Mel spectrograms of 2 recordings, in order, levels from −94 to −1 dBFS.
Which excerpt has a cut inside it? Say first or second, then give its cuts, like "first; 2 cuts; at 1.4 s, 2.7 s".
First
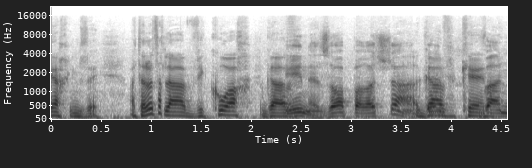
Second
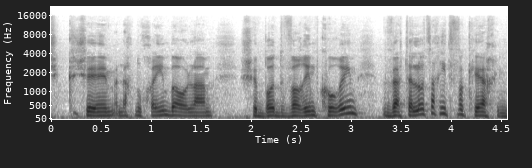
first; 2 cuts; at 1.1 s, 2.1 s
